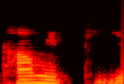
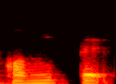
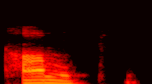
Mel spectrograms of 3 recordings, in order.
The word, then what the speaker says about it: committee: Dibacanya committee ya, bukan komite, tapi committee.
